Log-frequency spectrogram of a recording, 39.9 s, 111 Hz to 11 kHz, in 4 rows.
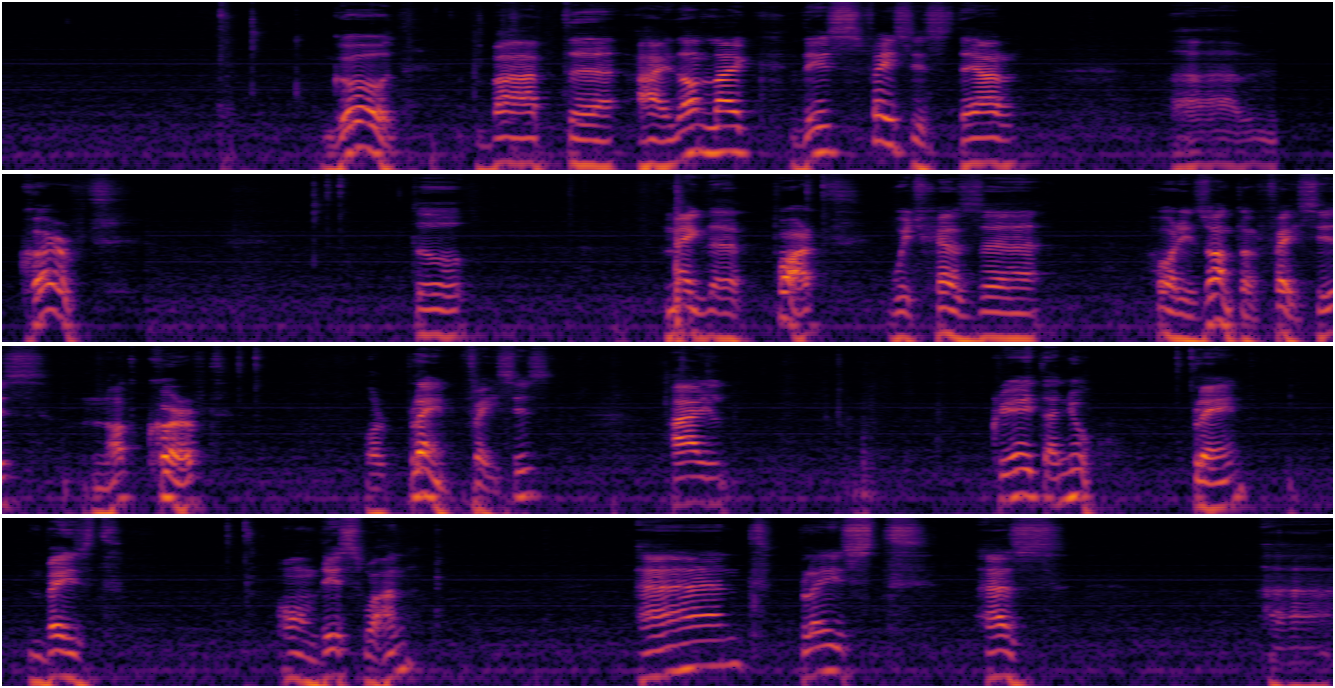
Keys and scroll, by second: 1.9 F6, 12.3 F6.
